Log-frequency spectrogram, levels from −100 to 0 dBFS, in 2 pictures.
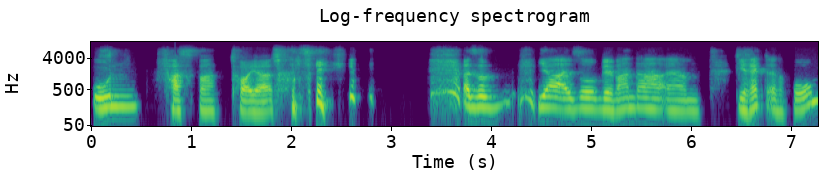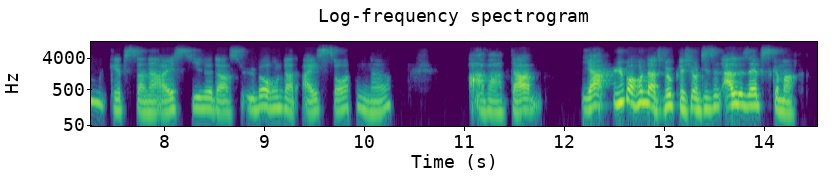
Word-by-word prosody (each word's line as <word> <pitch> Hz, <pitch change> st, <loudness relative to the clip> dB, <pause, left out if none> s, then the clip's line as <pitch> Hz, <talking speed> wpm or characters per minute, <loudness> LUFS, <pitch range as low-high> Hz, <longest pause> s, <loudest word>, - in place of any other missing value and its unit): unfassbar 150 Hz, -5 st, 0 dB
teuer 120 Hz, 0 st, +3 dB
tatsächlich. -, -, -2 dB, 1.2 s
Also, 160 Hz, -1 st, +3 dB, 0.4 s
ja 165 Hz, -1 st, +3 dB
also 145 Hz, 0 st, +1 dB
wir 140 Hz, -2 st, +2 dB
waren 150 Hz, +3 st, -2 dB
da, 145 Hz, -4 st, -2 dB
ähm, 130 Hz, 0 st, -7 dB, 0.4 s
direkt 150 Hz, +4 st, +1 dB
in 135 Hz, -, -4 dB
Rom, 170 Hz, -, -2 dB
gibt's 135 Hz, -1 st, -8 dB
da 120 Hz, -, -4 dB
'ne 115 Hz, 0 st, -3 dB
Eisdiele, 150 Hz, +4 st, -3 dB
da 120 Hz, -3 st, -1 dB
hast 120 Hz, 0 st, -10 dB
du -, -, -22 dB
über 155 Hz, +4 st, +1 dB
100 155 Hz, -2 st, -4 dB
Eissorten, 135 Hz, +5 st, -5 dB
ne? 120 Hz, +9 st, -6 dB, 0.8 s
Aber 120 Hz, -2 st, -3 dB
da -, -, +4 dB, 0.5 s
ja, -, -, +3 dB
über 220 Hz, +5 st, +7 dB
100 220 Hz, -2 st, +5 dB
wirklich 165 Hz, -5 st, +2 dB
und 145 Hz, -2 st, +1 dB
die 150 Hz, -, -2 dB
sind 170 Hz, +3 st, -4 dB
alle 195 Hz, +2 st, +7 dB
selbst 180 Hz, 0 st, +2 dB
gemacht. 115 Hz, -6 st, -1 dB
145 Hz, 150 wpm, -21 LUFS, 130-165 Hz, 1.2 s, über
